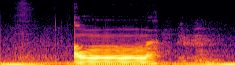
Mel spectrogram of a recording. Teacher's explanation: The ONG or the NG sound, Ong, creates a nasal vibration in the head chamber.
